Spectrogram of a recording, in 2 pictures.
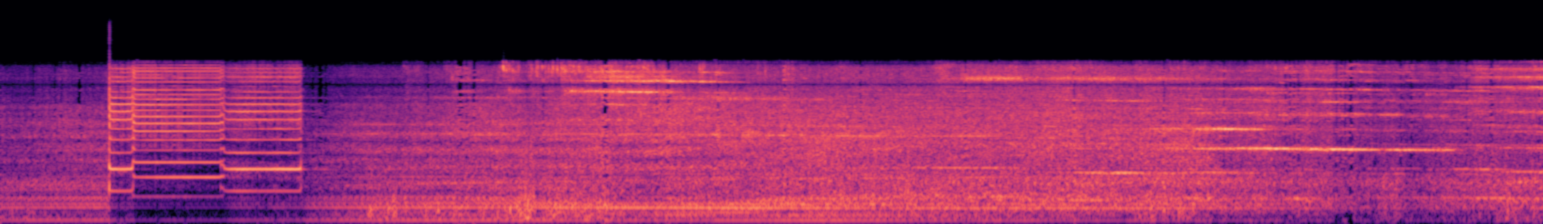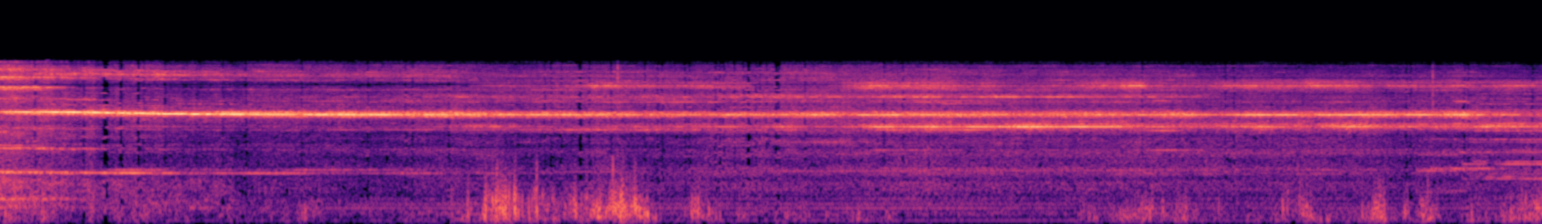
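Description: Diesel-hauled Reblausexpress train sounds its horn about a second in, a blast of nearly two seconds. It then rumbles past with its coaches. From about halfway a high, steady squeal from the wheels rides over the running noise.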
